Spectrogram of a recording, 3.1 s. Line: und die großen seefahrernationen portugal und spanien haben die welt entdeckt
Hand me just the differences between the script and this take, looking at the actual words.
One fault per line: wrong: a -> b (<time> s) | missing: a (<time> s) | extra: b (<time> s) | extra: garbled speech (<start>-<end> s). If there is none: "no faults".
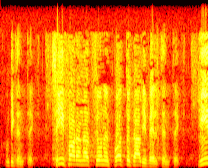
wrong: großen -> entdeckt (0.2 s)
missing: und spanien haben (2.1 s)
